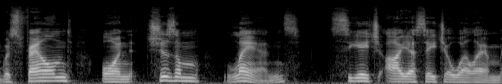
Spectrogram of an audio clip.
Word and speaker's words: Chisholm: found on Chisholm lands c-h-i-s-h-o-l-m is how you spell it hey pronounce it it's Chisholm um Chisholm lands in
